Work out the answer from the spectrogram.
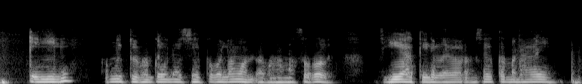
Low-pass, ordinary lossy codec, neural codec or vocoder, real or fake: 5.4 kHz; none; codec, 44.1 kHz, 1.7 kbps, Pupu-Codec; fake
